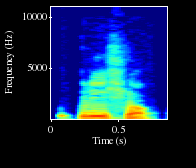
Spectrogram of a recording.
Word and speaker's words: কৃষক: এরপর আমরা পাচ্ছি যে কৃষক, কৃষক, তাহলে এটি হবে, উচ্চারণটি হবে ক্রি, তারপর মূর্ধন্য ষ থাকলে হয় তালব্য ষ, আর এখানে হবে ক, কৃষক।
